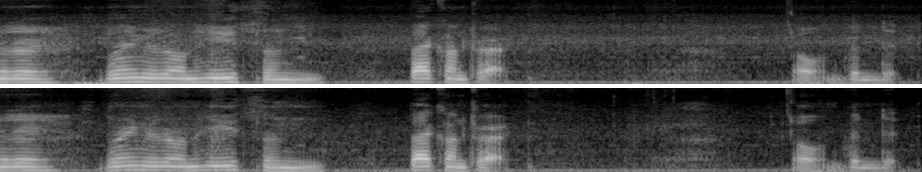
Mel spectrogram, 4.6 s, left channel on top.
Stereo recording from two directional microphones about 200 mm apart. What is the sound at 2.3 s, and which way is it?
Speech, 15° right (ahead or behind).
